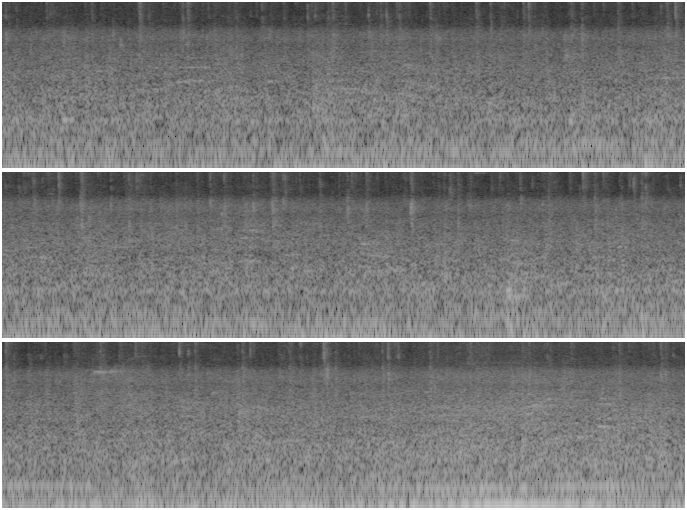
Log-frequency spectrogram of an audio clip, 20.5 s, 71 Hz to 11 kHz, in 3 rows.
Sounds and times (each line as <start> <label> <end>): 0.0 Rainy day 20.4
13.1 Traffic sound 20.4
